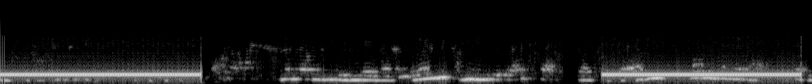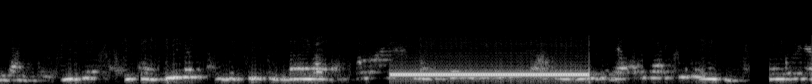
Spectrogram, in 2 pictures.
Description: Ringback tone (North America), 440 + 480 Hz.
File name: out- - - - - .39927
